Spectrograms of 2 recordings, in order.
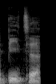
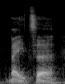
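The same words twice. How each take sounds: First: "beta" said BEE-tuh; "beta" with first syllable as "bee"; personal pronunciation. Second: "beta" said BAY-tuh; "beta" with first syllable as "bay"; alternative pronunciation. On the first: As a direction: give "beta" an ee vowel, like "Peter". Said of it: "I personally say beta". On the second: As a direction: give "beta" an ay vowel, like "later". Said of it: "however you pronounce". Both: Shown as a demonstration.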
